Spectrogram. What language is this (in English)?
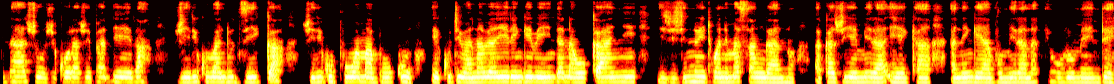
Ndau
